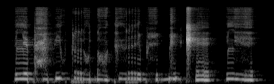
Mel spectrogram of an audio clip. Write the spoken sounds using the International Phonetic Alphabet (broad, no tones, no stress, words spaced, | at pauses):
lʲapħɛ̤pjṳpro̤ ɗɔ̤kʲṳ riphiɡ͡biʔt͡ʃʼe | lʲe̤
